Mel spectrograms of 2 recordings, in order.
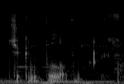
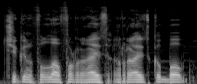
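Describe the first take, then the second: First: Breathy whispered chant of the food names. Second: Chanted menu words as a made-up tune; sung, mock Middle Eastern song. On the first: Pretend. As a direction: whisper the made-up song. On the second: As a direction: sing the food names like a mock Arabic pop hook. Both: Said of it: "a Middle Eastern song next".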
